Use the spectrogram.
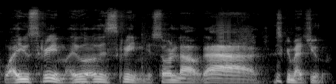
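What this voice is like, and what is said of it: Good Transylvanian accent. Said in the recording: “that's a very good Transylvanian accent”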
